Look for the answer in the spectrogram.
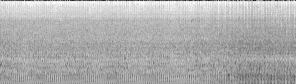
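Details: Small single-cylinder water-pump engine after in-place carburetor cleaning, air filter refitted, choke pushed back in: steady even firing about two and a half beats a second, easing down smoothly; runs fine.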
